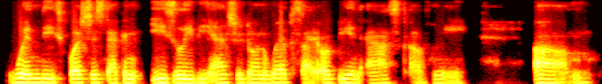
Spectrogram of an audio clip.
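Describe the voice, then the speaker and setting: A hoarse woman, a loctician, gives a chatty and explanatory screen-share walkthrough of her website for her clients. She uses frequent fillers. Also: very deep voice, warm tone.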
